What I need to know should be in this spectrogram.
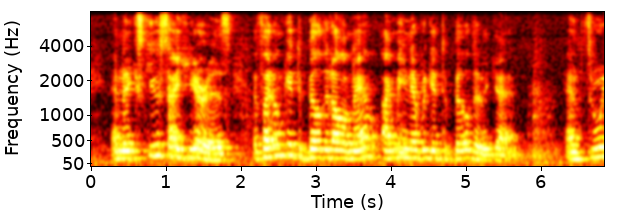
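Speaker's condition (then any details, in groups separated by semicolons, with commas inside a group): Cerebral palsy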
